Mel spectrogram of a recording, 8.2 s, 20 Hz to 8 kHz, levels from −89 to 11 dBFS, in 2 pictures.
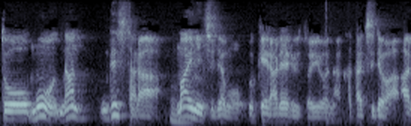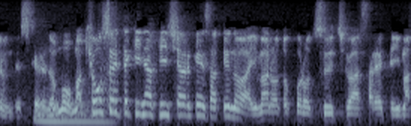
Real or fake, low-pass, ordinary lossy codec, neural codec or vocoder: real; none; none; none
